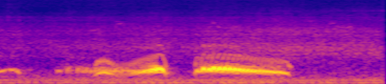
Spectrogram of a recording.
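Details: Deep-voiced wild spotted dove near a decoy delivers one off-beat phrase: a quick low hoot, a wavering rising note, then a strong, long coo that slowly falls.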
